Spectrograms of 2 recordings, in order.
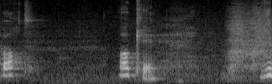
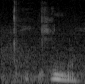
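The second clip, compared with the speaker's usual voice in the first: tranquillement breathed much softer and lower; soft murmur; 8 semitones lower, 15 dB quieter than usual. Shown as a demonstration. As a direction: let tranquillement fade to a hush.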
